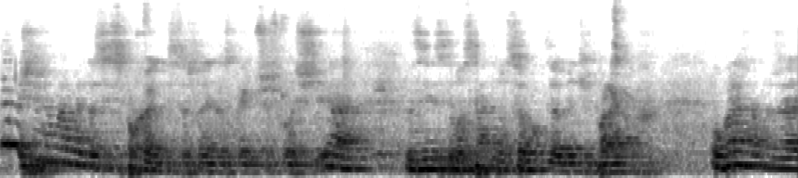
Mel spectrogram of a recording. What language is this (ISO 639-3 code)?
pol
